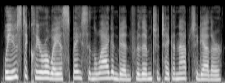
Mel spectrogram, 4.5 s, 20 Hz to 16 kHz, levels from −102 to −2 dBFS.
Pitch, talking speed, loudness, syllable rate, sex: 235 Hz, 240 wpm, -17 LUFS, 5.4 syllables/s, female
